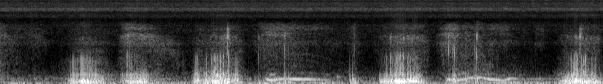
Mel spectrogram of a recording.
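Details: Sleeping baby snoring: soft, snuffly, irregular breaths with brief squeaky whistles on some breaths.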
